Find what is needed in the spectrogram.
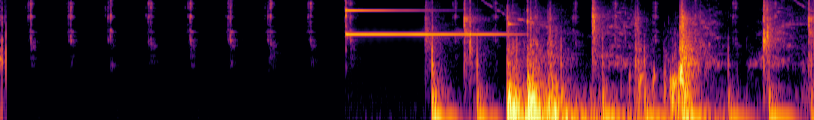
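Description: Dial kitchen timer ticking evenly, about five ticks a second, then a single short bell ding. About halfway through, a loud percussive backing track built from kitchen-utensil sounds comes in.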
